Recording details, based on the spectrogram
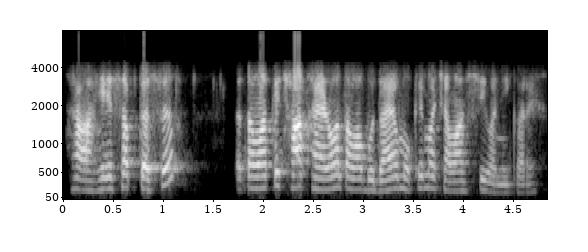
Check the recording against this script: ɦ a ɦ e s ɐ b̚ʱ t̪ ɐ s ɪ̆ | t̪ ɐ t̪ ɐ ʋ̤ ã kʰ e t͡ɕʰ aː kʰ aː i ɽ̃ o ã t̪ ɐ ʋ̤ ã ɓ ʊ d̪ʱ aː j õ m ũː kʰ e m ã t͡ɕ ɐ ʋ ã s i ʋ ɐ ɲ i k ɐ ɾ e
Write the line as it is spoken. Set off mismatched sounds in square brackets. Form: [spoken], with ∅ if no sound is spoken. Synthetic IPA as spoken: ɦ a ɦ e s ɐ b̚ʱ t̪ ɐ s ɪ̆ | t̪ ɐ t̪ ɐ ʋ̤ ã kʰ e t͡ɕʰ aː kʰ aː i ɽ̃ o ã t̪ ɐ ʋ̤ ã ɓ ʊ d̪ʱ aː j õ m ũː kʰ e m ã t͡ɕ ɐ ʋ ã s i ʋ ɐ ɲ i k ɐ ɾ e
